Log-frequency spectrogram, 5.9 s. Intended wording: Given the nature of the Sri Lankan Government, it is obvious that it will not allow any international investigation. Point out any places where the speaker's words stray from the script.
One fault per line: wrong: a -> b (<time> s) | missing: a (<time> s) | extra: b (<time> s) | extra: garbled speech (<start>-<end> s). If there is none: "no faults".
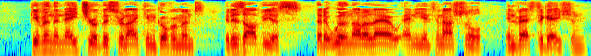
no faults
